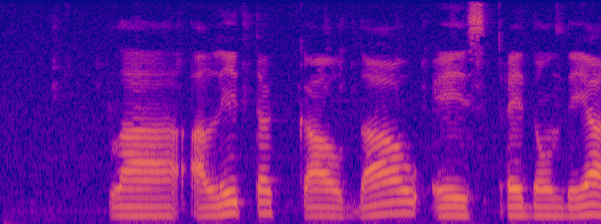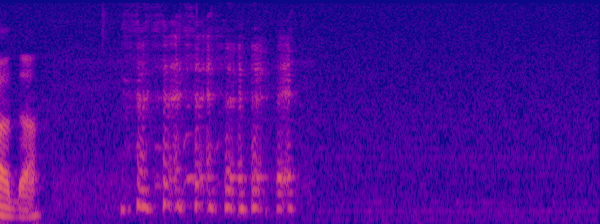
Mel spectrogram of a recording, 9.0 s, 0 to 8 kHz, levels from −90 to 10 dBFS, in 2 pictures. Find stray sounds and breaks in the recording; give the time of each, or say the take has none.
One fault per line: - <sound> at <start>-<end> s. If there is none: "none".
- laugh at 5.3-6.8 s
